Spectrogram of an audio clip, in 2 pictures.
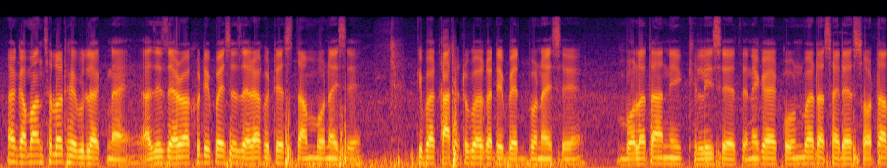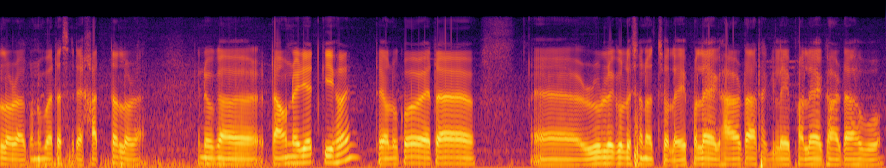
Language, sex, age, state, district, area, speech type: Assamese, male, 30-45, Assam, Sivasagar, rural, spontaneous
